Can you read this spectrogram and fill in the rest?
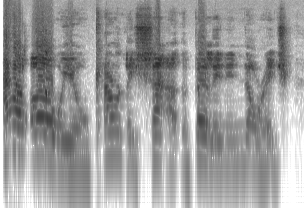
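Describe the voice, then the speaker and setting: A bright, high-pitched man hosts a loose chat show, rambling and tripping over his words as he jokes around. His voice is light and clear, and he talks from a pub. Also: fairly quick. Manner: joking, rambling, stumbles on words. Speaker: podcast host. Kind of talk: casual banter.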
